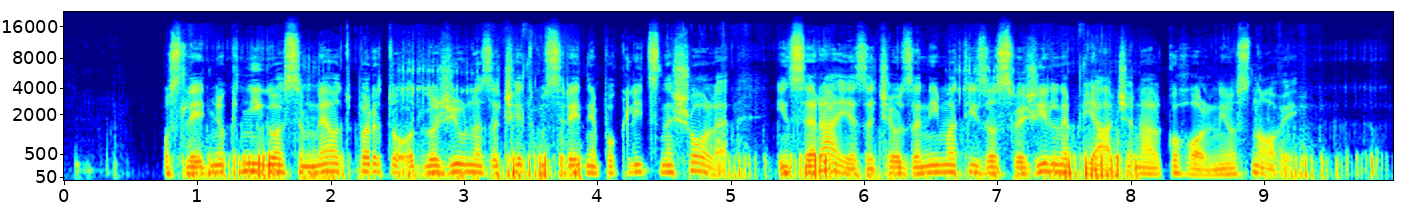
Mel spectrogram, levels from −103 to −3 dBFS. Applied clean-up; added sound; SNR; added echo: neural mask model RNNoise.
